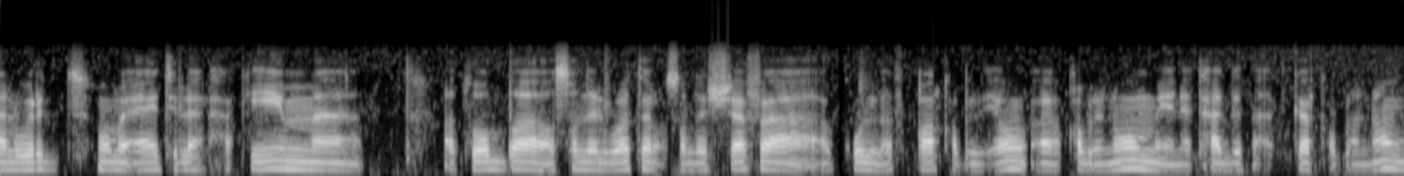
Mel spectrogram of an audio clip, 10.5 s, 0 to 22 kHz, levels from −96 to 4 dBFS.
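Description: Overdone noise removal runs through the whole clip. Frequency bands near the noise level are cut hard, leaving near-silent gaps with twinkling specks.

Short concealed packet loss hits at 6.29 to 6.33 s and again at 6.97 to 7.01 s. Each hole fits one lost 20 ms packet. The decoder extended the last sound, causing brief smears.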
